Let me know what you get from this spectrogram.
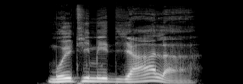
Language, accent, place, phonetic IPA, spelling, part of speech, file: German, Germany, Berlin, [mʊltiˈmedi̯aːlɐ], multimedialer, adjective, De-multimedialer.ogg
- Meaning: 1. comparative degree of multimedial 2. inflection of multimedial: strong/mixed nominative masculine singular 3. inflection of multimedial: strong genitive/dative feminine singular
